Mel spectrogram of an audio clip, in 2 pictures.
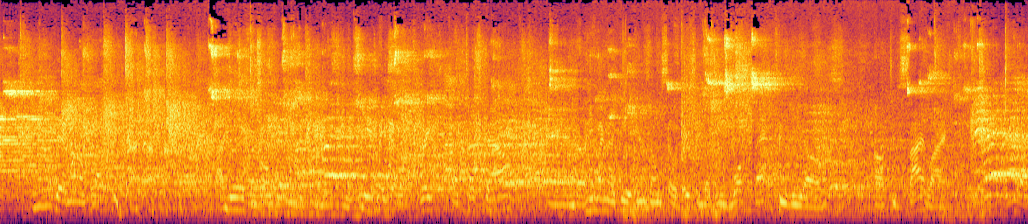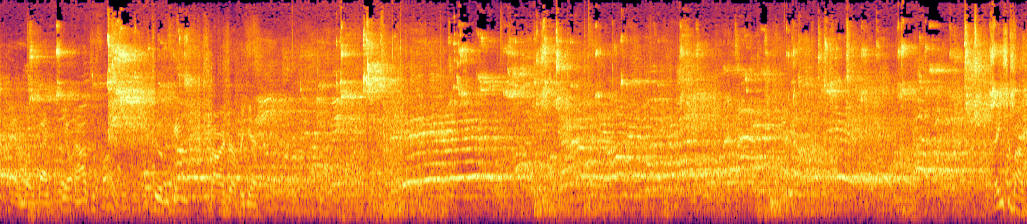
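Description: A basketball bouncing on a hardwood gym floor, with many players' and spectators' voices shouting and talking and a few sharp knocks, echoing in a large gymnasium.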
